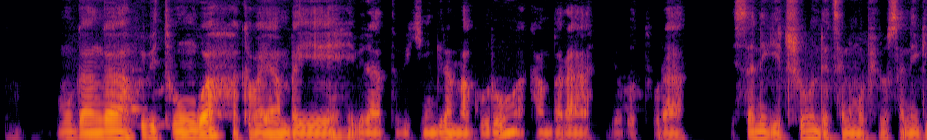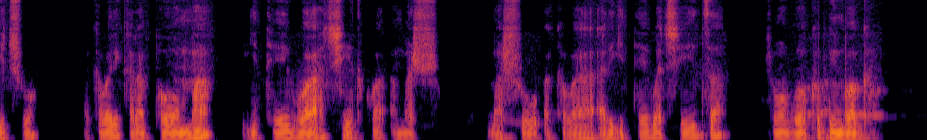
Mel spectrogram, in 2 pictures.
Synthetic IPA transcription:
umuɡaːŋɡawiβitʰuːŋɡwaakʰaβajaːmbaje̞ḭβiɾatoβikʰiːŋɡiɾamaɡuɾua̰kʰaːmbaɾa | joβṵtʰuɾa | isaniɡit͡ʃunde̞t͡se̞numupʰiɾusa̰niɡit͡ʃu | akʰaβaːɾikʰaɾapʰo̞ːma | iɡitʰe̞ɡwat͡ʃitkwa̰ʔamaʃu̥ | amaʃuakʰaβaa̰ɾiɡitʰe̞ɡwat͡ʃiːza | t͡ʃomubɡo̞ːkʰo̞b̚ɡiːmbo̞ɡa

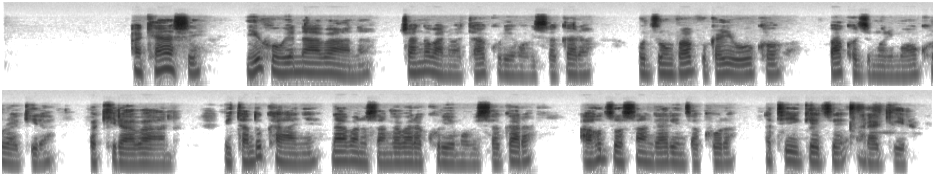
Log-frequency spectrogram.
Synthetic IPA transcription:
akʰeːnʃi | jihuːje̞naːβaːna | t͡ʃaːŋaβaːn̥huβatʰaːkuɾije̞muβisaɡ̥aɾa | uzuːɱvaβavuɡajuːkʰo̞ | βakʰo̞zumuɾimo̞wokʰuɾaɡiɾa | βakʰiɾaːβaːna | βitʰaːndukʰaɲe̞naːβaːnusaːŋɡaβaɾakʰuɾije̞muβisaɡaɾaː | ɦozo̞ːsaːŋɡaaɾiːnzakʰuɾaː | tʰiiɡe̞ze̞aɾaɡiɾa

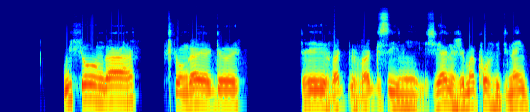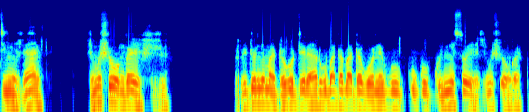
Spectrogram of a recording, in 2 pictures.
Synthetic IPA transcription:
miʃoŋɡa | ʃo̞ŋɡajito | tevvaksiniʐijaniʐe̞makʰo̞vidnajintinʐijani | ʐ̥imiʃo̞ŋɡaeʐiʐi | ʐoit̬oŋɡe̞madʱo̞ko̞t̬e̞ɾiaɾikuɓat̬aɓat̬akonekuukuɡʱwiɲisoeʐimiʃo̞ːŋɡa

